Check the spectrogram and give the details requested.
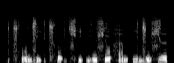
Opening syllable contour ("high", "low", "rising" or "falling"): low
